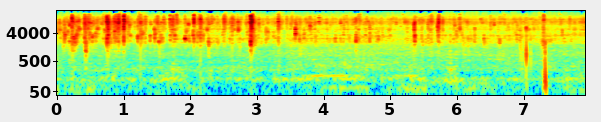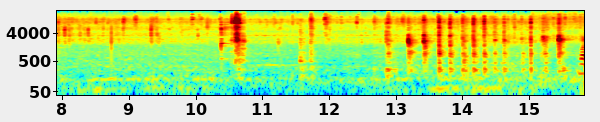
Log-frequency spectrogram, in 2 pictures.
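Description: Mashed potato frying in a little oil with cumin in a pan, a steady soft sizzle with scattered spoon scrapes and clinks that grow sharper and more frequent toward the end.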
